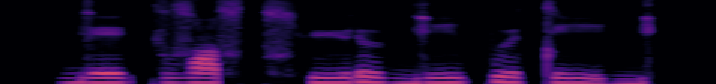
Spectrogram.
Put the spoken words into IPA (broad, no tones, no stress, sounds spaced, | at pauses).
ɡ eː k zˤ ɑ sˤ t͡sʰ y ɾ ɯ ɡ i p ɯ t i ɡ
